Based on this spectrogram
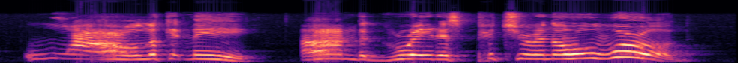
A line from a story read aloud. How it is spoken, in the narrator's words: yelled out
